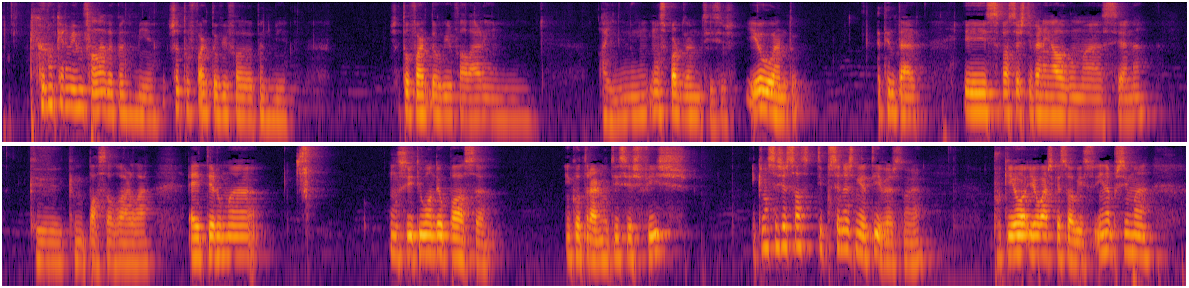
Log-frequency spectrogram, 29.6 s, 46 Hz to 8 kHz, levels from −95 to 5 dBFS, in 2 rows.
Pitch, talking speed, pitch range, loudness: 130 Hz, 160 wpm, 115-145 Hz, -21 LUFS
